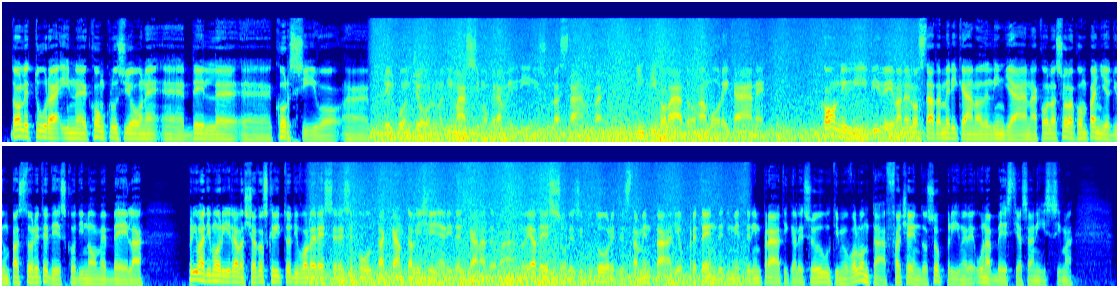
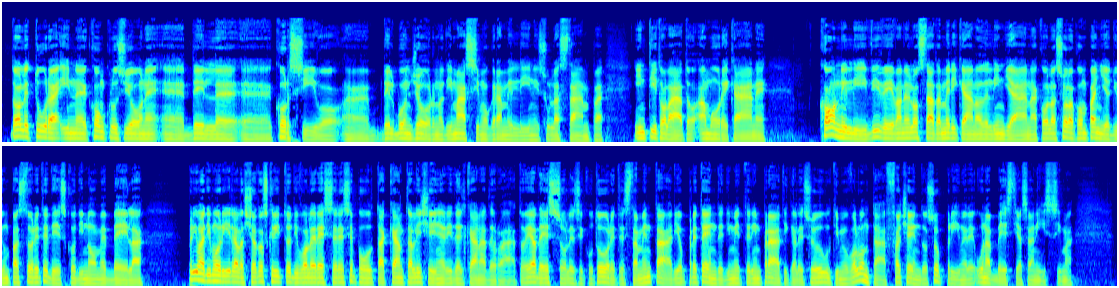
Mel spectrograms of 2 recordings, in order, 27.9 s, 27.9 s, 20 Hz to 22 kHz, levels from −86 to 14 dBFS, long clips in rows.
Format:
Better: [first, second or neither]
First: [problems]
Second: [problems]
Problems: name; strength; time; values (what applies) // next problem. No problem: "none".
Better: second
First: hiss; loud; from 4.5 to 12 s and from 18 to 23 s; 3 dB below the speech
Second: none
